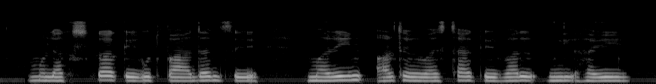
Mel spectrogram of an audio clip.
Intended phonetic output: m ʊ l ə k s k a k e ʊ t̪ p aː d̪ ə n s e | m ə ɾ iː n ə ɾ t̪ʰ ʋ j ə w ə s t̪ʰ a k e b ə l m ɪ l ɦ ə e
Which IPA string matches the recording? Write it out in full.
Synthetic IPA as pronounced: m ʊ l ə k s k a k e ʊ t̪ p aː d̪ ə n s e | m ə ɾ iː n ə ɾ t̪ʰ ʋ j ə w ə s t̪ʰ a k e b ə l m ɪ l ɦ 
